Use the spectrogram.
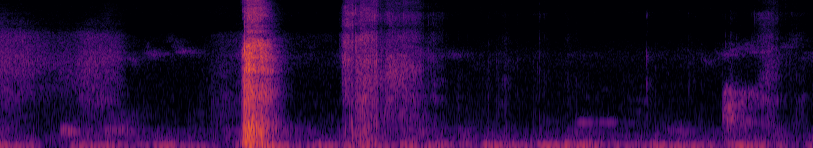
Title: Wide Nose Sneezes Africa.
